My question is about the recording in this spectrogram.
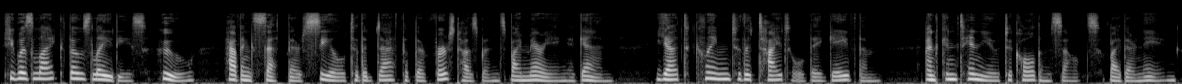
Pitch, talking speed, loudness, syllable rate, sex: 195 Hz, 185 wpm, -20 LUFS, 4.6 syllables/s, female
